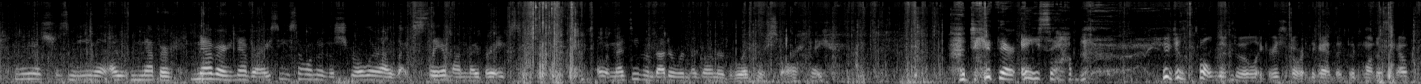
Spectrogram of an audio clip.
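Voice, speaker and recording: With noticeable background noise behind her, a woman talks at a fairly quick pace with a medium pitch and lively intonation. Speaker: vlogger. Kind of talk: casual chat. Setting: outdoors. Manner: loud; fast.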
